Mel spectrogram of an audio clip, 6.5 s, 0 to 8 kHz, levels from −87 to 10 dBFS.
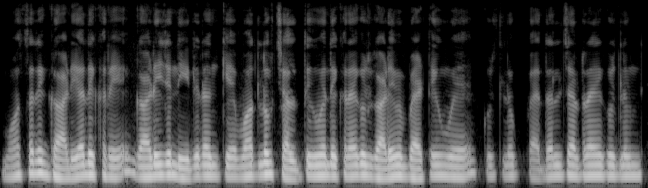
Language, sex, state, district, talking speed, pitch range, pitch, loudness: Urdu, male, Bihar, Saharsa, 295 wpm, 120-130 Hz, 125 Hz, -15 LUFS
